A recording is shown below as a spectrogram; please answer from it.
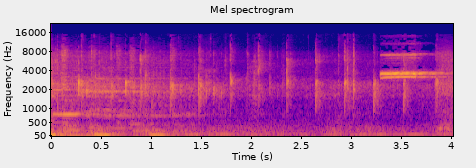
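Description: Stadium PA music fading out, then scattered light clicks. About three seconds in comes a short, steady, high referee's whistle blast, the signal to serve.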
